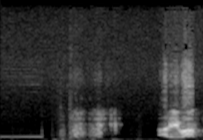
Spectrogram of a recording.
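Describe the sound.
A short, steady telephone ringing tone sounds on the line while a call is placed from ICA-handlarna, then cuts off as muffled voices start talking over a faint phone-line hum.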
